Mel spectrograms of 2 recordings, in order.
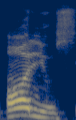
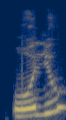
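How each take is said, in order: First: "olhos" with the stressed O opened wide; open vowel. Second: Closed O in olho; "olho" with the stressed O rounded and closed; closed vowel. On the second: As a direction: say "olho" slowly with a closed first O. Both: Shown as a demonstration. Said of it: "Eu mudo o timbre".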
